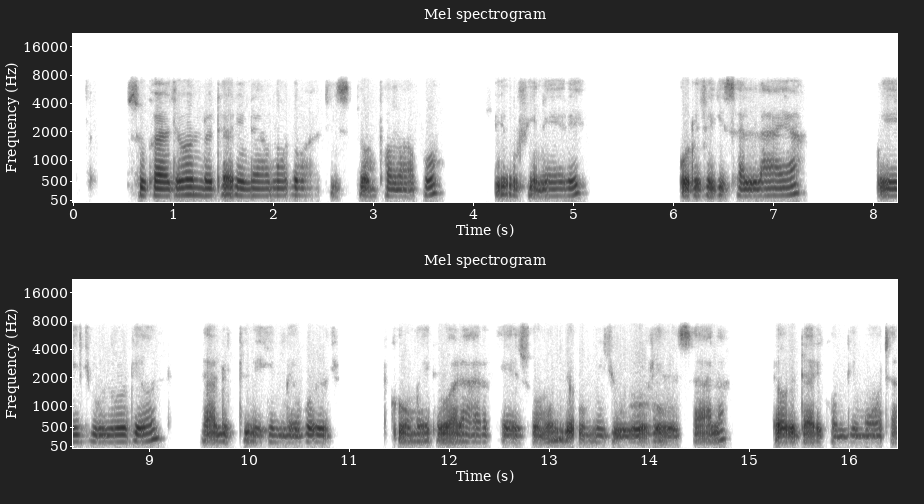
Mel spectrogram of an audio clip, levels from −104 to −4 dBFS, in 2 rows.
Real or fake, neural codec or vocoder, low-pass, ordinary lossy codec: fake; vocoder, 44.1 kHz, 80 mel bands, Vocos; 7.2 kHz; Opus, 16 kbps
